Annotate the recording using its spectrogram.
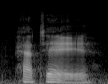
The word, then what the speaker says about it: pâté: Pronounced differently, like pâté, which often has a circumflex over the A and an accent aigu alongside the E, it is a mass of meat often held together with egg, flavored with onion, and as often as not, herbaceously...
